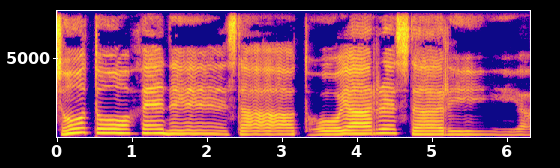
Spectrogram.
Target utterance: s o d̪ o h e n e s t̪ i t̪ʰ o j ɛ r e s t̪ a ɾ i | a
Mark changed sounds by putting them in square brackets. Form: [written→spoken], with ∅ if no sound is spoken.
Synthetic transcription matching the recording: s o [d̪→t̪] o [h→f] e n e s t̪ [i→a] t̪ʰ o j [ɛ→a] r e s t̪ a ɾ i | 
